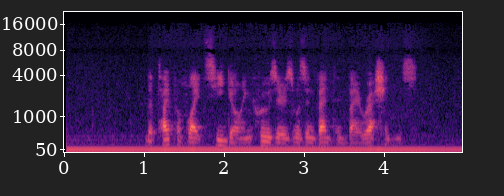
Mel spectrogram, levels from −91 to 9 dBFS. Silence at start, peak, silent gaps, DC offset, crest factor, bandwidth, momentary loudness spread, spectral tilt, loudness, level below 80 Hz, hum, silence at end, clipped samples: 0 s; -10 dBFS; none; under 0.1%; 20 dB; 16 kHz; 14 LU; -4 dB/octave; -30 LUFS; -36 dBFS; none; 0 s; under 0.1%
